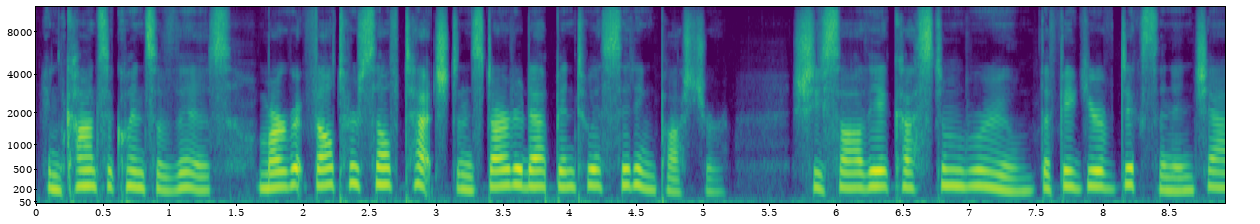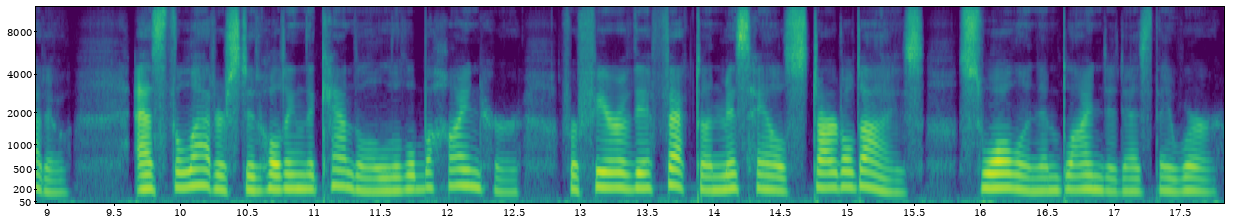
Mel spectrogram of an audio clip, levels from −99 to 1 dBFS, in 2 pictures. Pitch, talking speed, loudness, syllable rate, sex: 205 Hz, 180 wpm, -18 LUFS, 5.2 syllables/s, female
